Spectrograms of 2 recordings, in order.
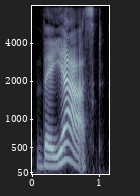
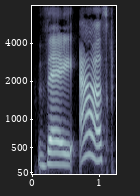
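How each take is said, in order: First: A y sound links the two words. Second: The two words are said separately.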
